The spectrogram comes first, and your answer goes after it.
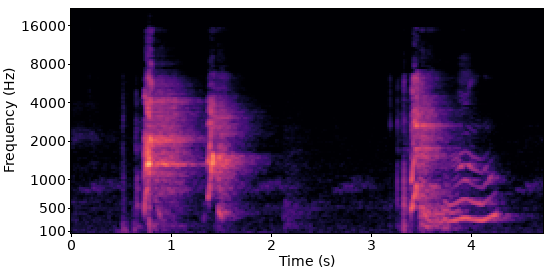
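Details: Female pet dog making a funny sound when infuriated: two sharp harsh vocal bursts followed after a pause by a longer wavering, warbling whine-growl that bends up and down in pitch.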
